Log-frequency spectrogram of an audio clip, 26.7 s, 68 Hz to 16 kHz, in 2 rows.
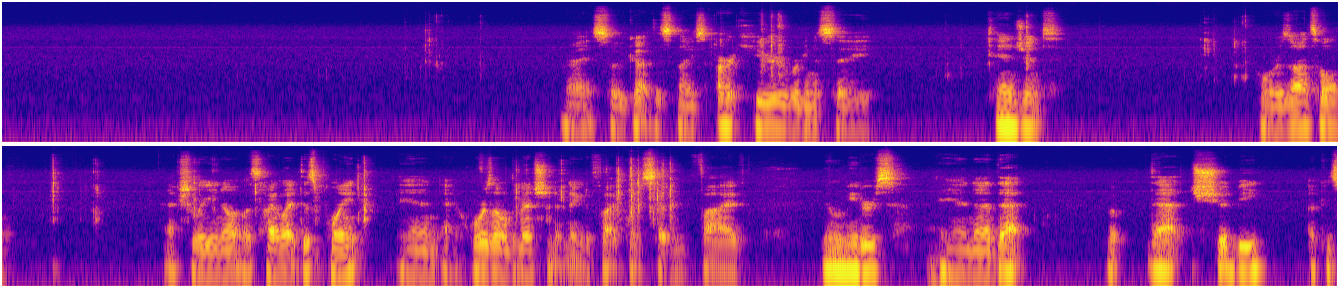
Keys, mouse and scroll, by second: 0.4 click, 2.3 click, 3.1 click, 4.1 click, 4.6 Escape, 5.7-6.9 drag, 7.6 t, 8.3 click, 8.6 middle click, 9.3 click, 9.6-10.7 middle drag, 10.1 Escape, 10.7 click, 11.1 click, 11.8 click, 12.4 h, 14.1 shift+v, 15.3 Escape, 15.8 click, 16.7 shift+h, 18.7 KP_Subtract, 19.2 KP_5, 19.5 KP_Decimal, 19.7 KP_7, 19.8 KP_5, 19.9 KP_Enter, 22.1 Escape, 23.6 click, 24.3 scroll down 1, 24.8 scroll up 1, 26.0 click.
